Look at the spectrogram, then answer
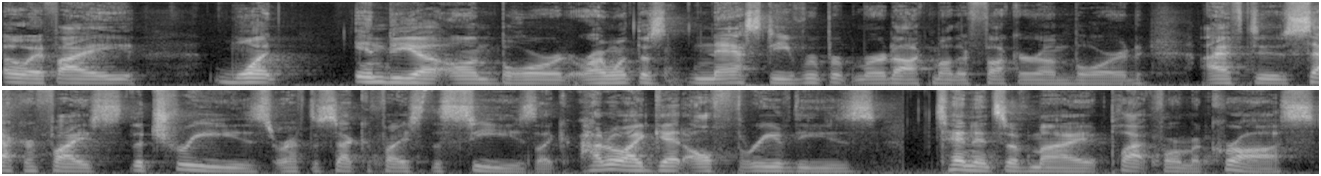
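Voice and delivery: ordinary talk

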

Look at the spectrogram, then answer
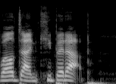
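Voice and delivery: mock condescending tone. Acting out praise to congressional representatives: mock condescending tone. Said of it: "probably in a condescending way".

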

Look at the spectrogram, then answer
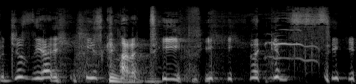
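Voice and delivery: words breaking up with laughter, very high. Discussing a movie wizard's TV with another speaker, laughing while talking. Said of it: "I'm sorry I'm laughing so much".

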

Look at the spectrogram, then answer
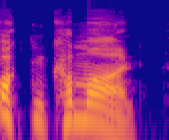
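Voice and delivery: acted stern telling-off. Retelling scolding a modem after kicking it: retelling a stern scolding. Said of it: "I gave it a stern talking to".

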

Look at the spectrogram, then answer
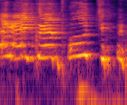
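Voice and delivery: very high yell at the top of her lungs. Retelling how a child called out when things went quiet: retelling a top-of-voice shout. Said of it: "Like the top of her voice".

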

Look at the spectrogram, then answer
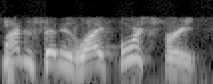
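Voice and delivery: mock smart-aleck comeback. Retelling his own reply to a woman's question: imitating a smart-aleck reply. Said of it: "smart ass reply number two".

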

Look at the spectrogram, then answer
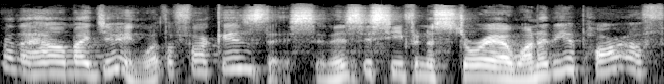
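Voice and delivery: high, exasperated inner outburst.

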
